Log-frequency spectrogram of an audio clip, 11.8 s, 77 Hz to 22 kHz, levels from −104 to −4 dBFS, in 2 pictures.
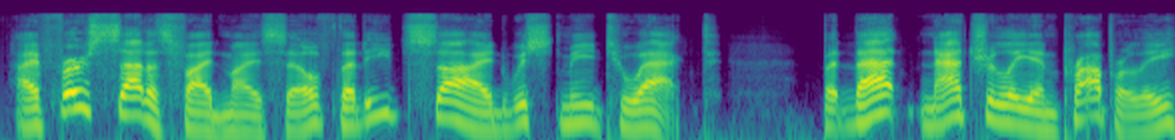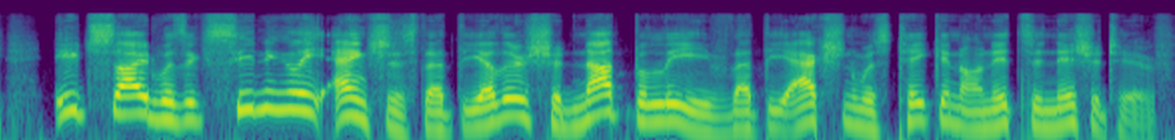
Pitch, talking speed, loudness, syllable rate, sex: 160 Hz, 180 wpm, -21 LUFS, 5.2 syllables/s, male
